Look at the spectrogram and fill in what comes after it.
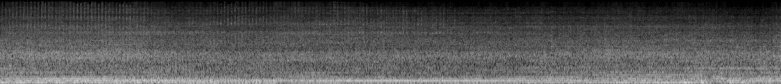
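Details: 2013 Walker T23 mower, 23 hp Kohler twin, repaired after years sitting in a paddock (new hydraulic line), cutting grass: steady, even twin-cylinder drone holding speed under load, no knocks or misses; healthy.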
